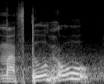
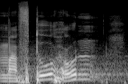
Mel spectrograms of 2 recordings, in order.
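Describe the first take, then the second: First: The word ends on a plain u vowel. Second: The word ends with an added n sound. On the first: The speaker calls it wrong. "tidak maftuhu" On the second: The speaker calls it right. "dia dibaca maftuhun"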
